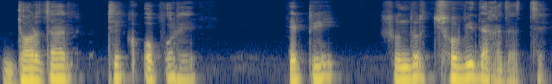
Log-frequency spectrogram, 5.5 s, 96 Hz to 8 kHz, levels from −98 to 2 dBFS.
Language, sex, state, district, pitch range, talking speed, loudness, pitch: Bengali, male, West Bengal, Cooch Behar, 110-130 Hz, 85 wpm, -18 LUFS, 120 Hz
